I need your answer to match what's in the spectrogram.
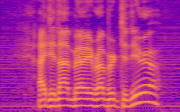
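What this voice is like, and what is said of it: Attempted Italian accent sounding Russian. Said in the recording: “That's my Italian. It sounds Russian now.”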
